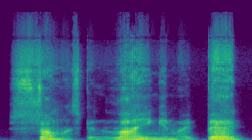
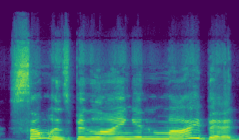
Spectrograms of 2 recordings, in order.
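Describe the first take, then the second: First: It is said in a big, deep growl. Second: It is said in a middle-sized voice.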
